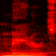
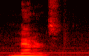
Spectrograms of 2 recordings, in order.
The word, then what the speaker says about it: Menards: donald trump and john maynard i work at maynards trump and maynard used to sue each other just google those dudes together and it's pronounced menards oh menards really not important though yeah it's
